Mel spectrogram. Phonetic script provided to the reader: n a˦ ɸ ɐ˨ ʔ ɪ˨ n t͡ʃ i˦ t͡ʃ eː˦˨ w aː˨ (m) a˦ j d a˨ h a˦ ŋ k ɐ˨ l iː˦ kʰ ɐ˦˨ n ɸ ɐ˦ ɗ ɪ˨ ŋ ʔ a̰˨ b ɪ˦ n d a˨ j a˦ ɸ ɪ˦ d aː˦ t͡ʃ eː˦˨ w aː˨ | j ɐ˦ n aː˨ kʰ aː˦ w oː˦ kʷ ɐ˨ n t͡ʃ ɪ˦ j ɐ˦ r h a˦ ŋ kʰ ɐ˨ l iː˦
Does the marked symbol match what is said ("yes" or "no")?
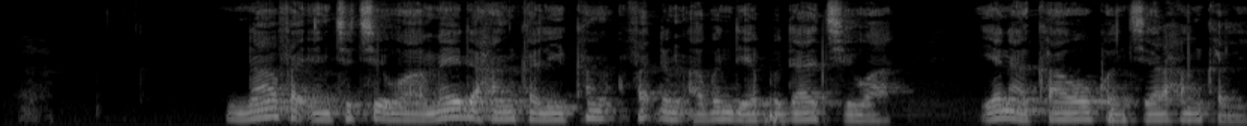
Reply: yes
